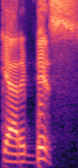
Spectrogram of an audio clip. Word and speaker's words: Charybdis: इसको क्या पढ़ेंगे गाइस, एक बार देख लीजिए, इसका प्रोनाउंसिएशन बहुत मुश्किल है. इट is called between Sela and कैरिब्डिस.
